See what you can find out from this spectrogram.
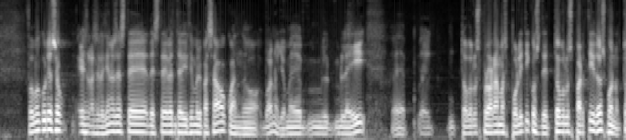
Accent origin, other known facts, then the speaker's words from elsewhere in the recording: Oviedo, Asturias, Spain; Yo en Oviedo, porque yo soy de Oviedo, tengo que decirlo, nadie es perfecto, yo soy de Oviedo.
